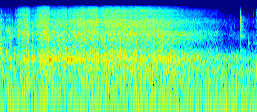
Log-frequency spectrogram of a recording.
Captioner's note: Ranking hissing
